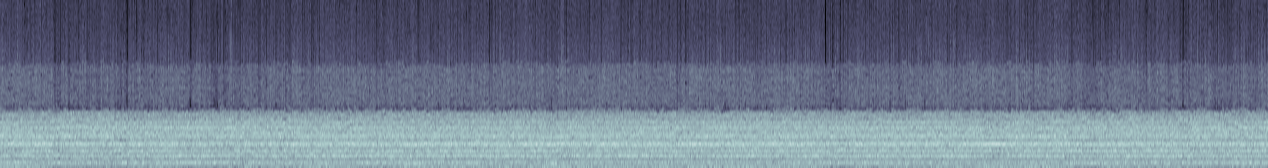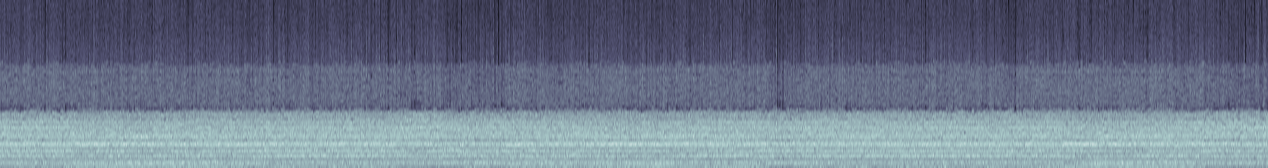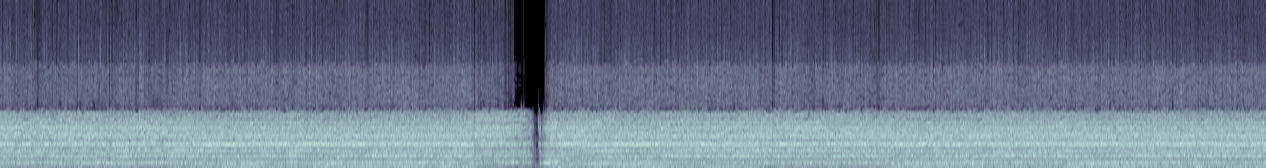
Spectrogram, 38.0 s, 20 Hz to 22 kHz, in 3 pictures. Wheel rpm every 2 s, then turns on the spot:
220, 240, 230, 230, 230, 230, 220, 220, 230, 220, 230, 230, 220, 220, 220, 140, 230, 220, 220.
none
